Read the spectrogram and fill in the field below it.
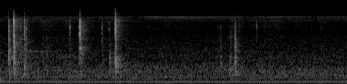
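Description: A small plastic stick clicks as it is pushed into a port.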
